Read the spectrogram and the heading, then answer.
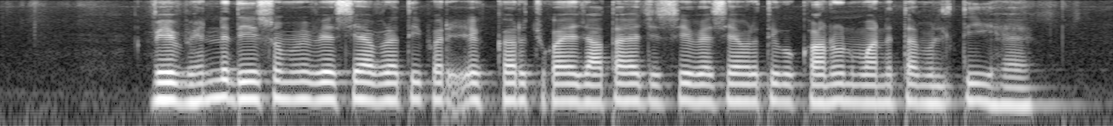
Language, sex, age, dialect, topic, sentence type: Hindi, male, 36-40, Kanauji Braj Bhasha, banking, statement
